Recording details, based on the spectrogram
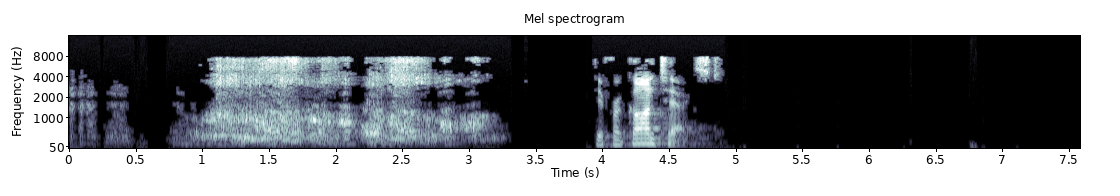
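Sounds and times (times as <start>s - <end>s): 
lion roaring: 0.9s - 3.3s
speech: 3.9s - 5.0s.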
